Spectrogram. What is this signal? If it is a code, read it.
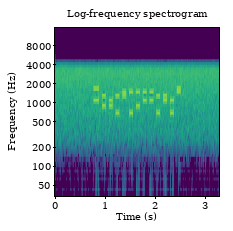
Multi-frequency trunk signalling (R1, as on North American trunks), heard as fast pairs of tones, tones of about 70 ms, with phone line noise. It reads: KP 53407899462 ST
